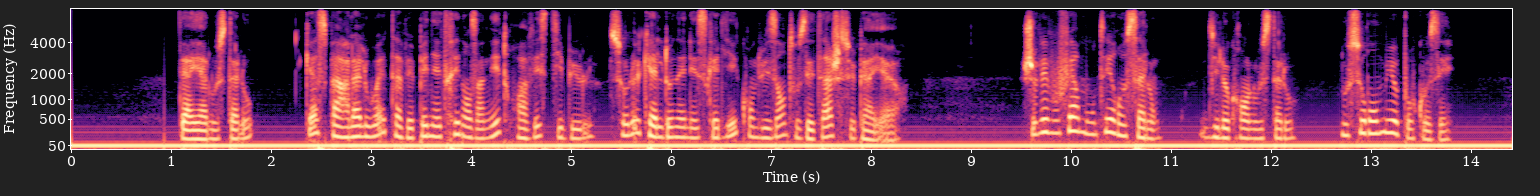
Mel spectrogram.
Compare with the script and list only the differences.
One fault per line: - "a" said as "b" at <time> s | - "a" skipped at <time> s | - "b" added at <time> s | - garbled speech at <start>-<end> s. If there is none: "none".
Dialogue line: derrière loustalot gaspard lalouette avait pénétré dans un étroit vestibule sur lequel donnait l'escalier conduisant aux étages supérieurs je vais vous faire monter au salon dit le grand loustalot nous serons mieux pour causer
none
